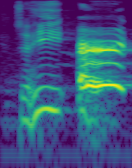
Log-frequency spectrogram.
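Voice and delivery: suddenly high and loud; a jolt of alarm; startled. Retold or imitated. Brother reacts startled.

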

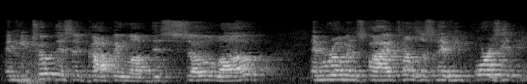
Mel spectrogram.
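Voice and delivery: insistent preacher, driving home each key word; impassioned preaching. Real, not acted. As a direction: preach it with mounting conviction.

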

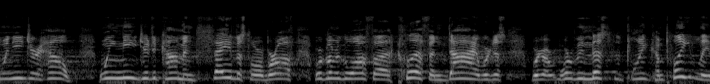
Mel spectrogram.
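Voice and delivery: high, urgent pleading with God; frantic prayer for rescue. Retold or imitated. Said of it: "You go".

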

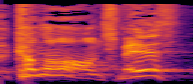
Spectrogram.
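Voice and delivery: loud, high coach bark; mock coach shout at a player; retold coach hollering at a player in his face; coach yelling.

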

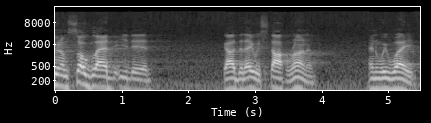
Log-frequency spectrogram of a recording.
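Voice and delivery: soft, hushed prayer voice. Acted. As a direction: pray humbly for the church. Leads congregation in prayer.

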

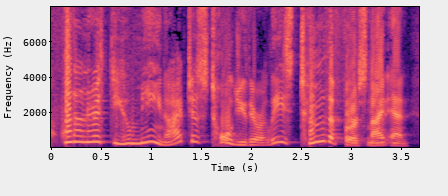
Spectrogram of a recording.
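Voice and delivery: put-on a startled boy blurting it out; astonished Shasta.

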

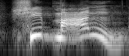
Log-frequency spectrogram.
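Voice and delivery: "Sheep man" said high, with a put-on twang; imitating the author's "sheep man". Pastor imitates how the author says "Sheep man" with relish. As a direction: mimic the old farmer saying "Sheep man". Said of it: "I like how he says that".

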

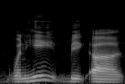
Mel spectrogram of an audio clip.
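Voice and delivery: usual speaking voice

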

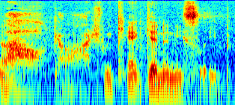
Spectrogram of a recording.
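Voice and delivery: low whispered exasperation; mock exhausted whisper in the night; weary parent groan. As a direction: sigh it out, worn out. Retold weary parent hearing crying.

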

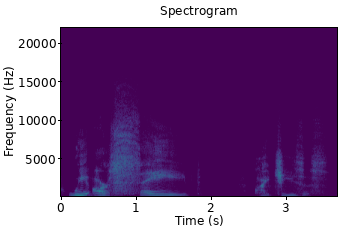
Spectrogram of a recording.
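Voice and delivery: very slow, soft declaration, drawing out "saved"; hushed, drawn-out "We are saved", fading on "by Jesus"; hushed emphasis. Shown as a demonstration. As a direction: let it sink in quietly, word by word. Hushed contrast to the shouted line.

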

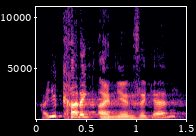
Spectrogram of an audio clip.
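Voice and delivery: teasing, rising question after a chuckle; amused, light check-in; joking question. Retold or imitated. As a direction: ask it as a running joke.

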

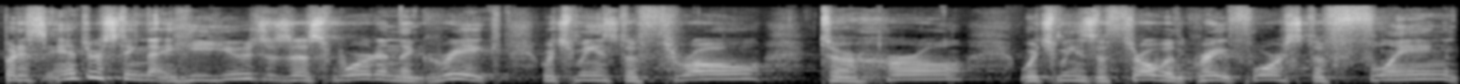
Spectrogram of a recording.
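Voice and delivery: ordinary talk, nothing marked

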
